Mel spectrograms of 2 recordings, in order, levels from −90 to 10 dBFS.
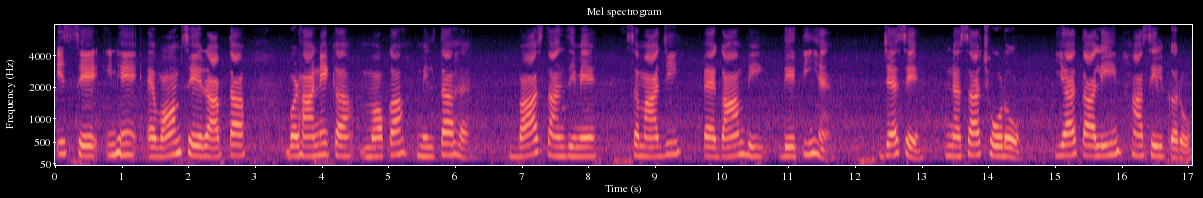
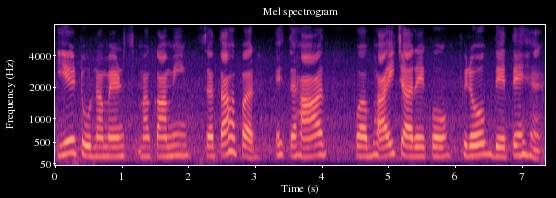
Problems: constant background noise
